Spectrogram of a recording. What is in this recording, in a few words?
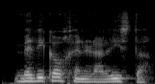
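"médico generalista", Spanish; pronouncing c g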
